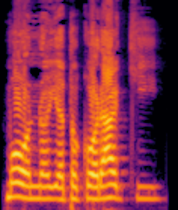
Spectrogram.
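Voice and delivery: a loud raven's cry; shout. Acted. Raven shouting to claim the fat. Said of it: "Τότε φώναξε".

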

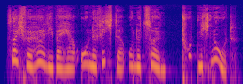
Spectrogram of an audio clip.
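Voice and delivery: high-pitched mouse reciting rhyme; pleading little mouse. Acted. Mouse objects to the dog's trial, high-voiced. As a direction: protest in small, high, rhythmic phrases.

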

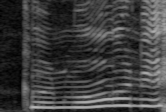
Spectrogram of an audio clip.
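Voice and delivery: put-on high sing-song baby talk with a laugh; cutesy baby voice. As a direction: coo it sweetly, mocking. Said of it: "she's like".

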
